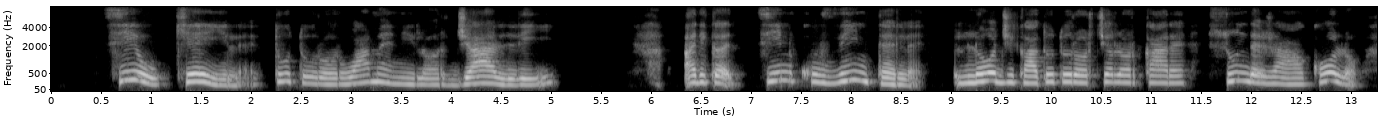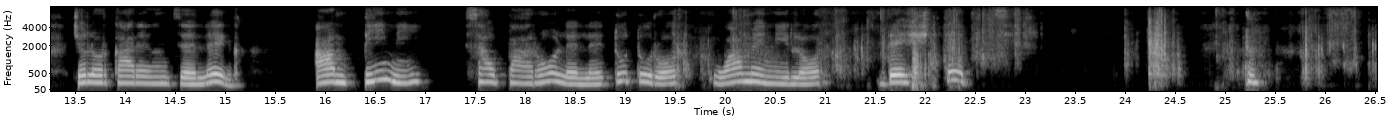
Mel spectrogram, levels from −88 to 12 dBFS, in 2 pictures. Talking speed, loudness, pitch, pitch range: 55 wpm, -20 LUFS, 215 Hz, 185-235 Hz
